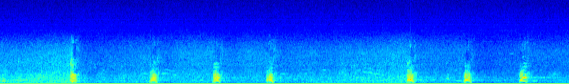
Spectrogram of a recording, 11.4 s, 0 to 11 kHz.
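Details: Rottweiler at a 1994 ADRK breed survey (Körung) barks seven times, single clipped woofs with uneven gaps of one to three seconds, over a low steady hum.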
